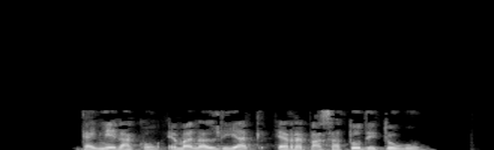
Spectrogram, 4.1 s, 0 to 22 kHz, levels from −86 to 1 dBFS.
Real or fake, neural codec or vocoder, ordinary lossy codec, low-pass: fake; codec, 16 kHz, 4 kbps, X-Codec, HuBERT features, trained on general audio; MP3, 24 kbps; 7.2 kHz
